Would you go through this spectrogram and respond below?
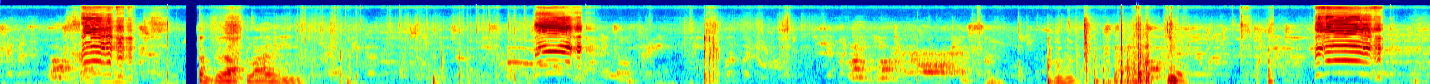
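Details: Three-week-old male goat kid being castrated, with short, loud, quavering bleats at intervals among people talking and handling noises.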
